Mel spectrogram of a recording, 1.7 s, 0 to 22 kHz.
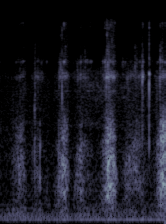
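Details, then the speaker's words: Old hub bearing removed from a 2007 Ford Ranger with over 250k miles, spun by hand: gritty, ratcheting crunch in uneven pulses each turn, no grease left; the replacement bearing is stiff and full of grease. "that's just there's no grease left in that"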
